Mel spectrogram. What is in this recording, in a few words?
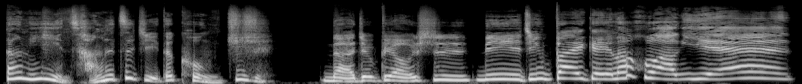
loading zh-hant; cookie run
